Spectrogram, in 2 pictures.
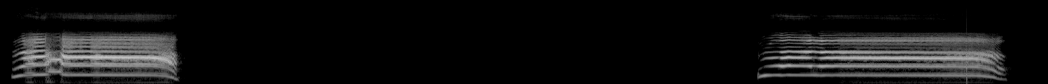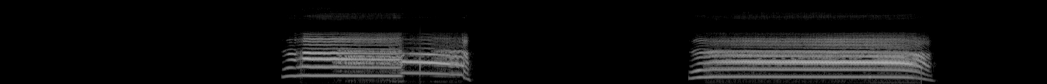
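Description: The sound has a thin, slightly hollow top end throughout, with a fixed notch around 7 kHz. This is channel delay (comb filtering): one channel trails the other by a few samples, far under a millisecond, so summing to mono cancels the shared content at evenly spaced frequencies. Brief clicks or stutters occur at 9.67, 14.68, 17.19 and 19.69 s, from overlapping chunks: the audio was handled in 2.5 s chunks that each began early, replaying 6.5 ms at the join.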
